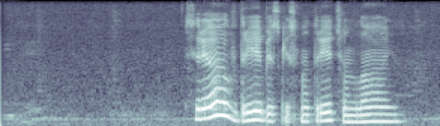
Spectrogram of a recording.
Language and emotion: Russian, sad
